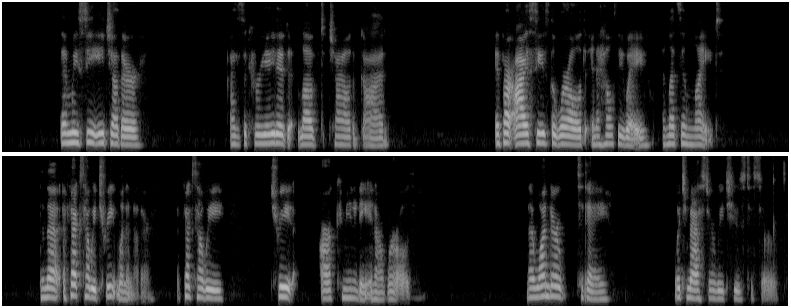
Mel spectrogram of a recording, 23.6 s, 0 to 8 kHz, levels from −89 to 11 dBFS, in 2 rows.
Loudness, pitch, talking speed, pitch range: -28 LUFS, 170 Hz, 135 wpm, 160-185 Hz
